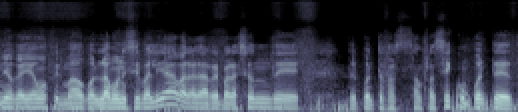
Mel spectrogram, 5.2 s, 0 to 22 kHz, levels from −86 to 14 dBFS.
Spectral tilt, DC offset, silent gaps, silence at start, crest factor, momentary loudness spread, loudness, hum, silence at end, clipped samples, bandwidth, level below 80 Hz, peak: -7.5 dB/octave; under 0.1%; none; 0 s; 18 dB; 12 LU; -19 LUFS; none; 0 s; under 0.1%; 8.2 kHz; -44 dBFS; -2 dBFS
